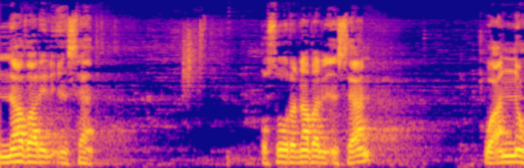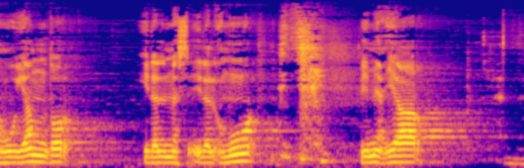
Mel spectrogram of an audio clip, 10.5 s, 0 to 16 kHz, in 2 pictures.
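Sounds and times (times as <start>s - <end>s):
speech: 0.0s - 1.1s, 2.6s - 3.9s, 4.8s - 9.6s
sneeze: 8.0s - 8.8s.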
